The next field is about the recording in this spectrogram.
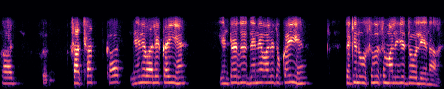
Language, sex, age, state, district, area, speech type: Hindi, male, 60+, Uttar Pradesh, Azamgarh, urban, conversation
